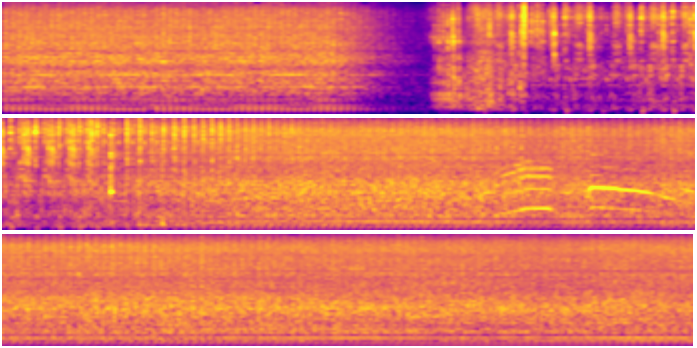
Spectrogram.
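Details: Honda engine on a self-propelled Husqvarna mower, after the no-start was traced to a no-spark electrical fault and repaired: it cranks, catches after a couple of seconds, then settles into a steady, even single-cylinder drone with no misses. Running normally.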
